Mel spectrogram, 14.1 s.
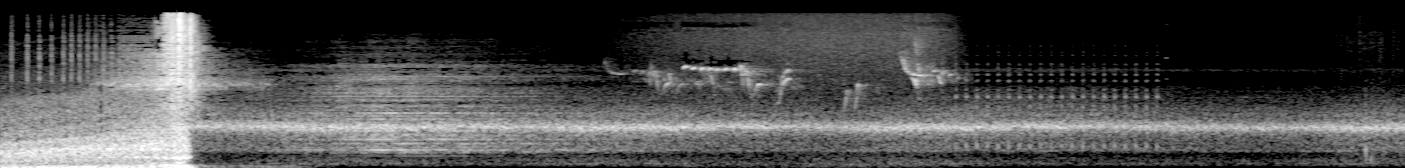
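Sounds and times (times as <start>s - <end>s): small birds chirping: 6.0s - 11.9s.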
